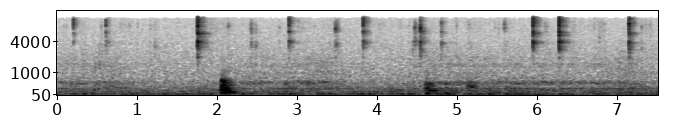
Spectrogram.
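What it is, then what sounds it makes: Bar of soap being scored. A craft blade scrapes diagonal score lines across the surface of a solid white bar of soap held in the hand. A series of short, crisp, bright clicks and scratches is heard, with a couple of duller, lower scrapes around two seconds and midway through. The sound is quiet and dry, with each stroke ending almost instantly.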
